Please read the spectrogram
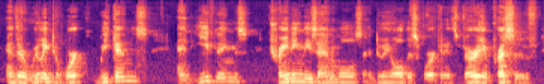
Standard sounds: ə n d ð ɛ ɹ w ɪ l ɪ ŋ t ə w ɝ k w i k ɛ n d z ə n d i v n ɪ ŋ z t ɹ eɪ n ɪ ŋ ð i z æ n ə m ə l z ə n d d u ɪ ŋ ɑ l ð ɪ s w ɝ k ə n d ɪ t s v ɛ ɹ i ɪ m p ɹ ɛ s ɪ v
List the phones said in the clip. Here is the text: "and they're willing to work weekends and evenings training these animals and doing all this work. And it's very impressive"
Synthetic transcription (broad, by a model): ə n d ð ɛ ɹ w ɪ l ɪ ŋ t ə w ɝ k w i k ɛ n d z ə n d i v n ɪ ŋ z t ɹ eɪ n ɪ ŋ ð i z æ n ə m l z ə n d d u ɪ ŋ ɑ l ð ɪ s w ɝ k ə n ɪ t s v ɛ ɹ i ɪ m p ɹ ɛ s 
